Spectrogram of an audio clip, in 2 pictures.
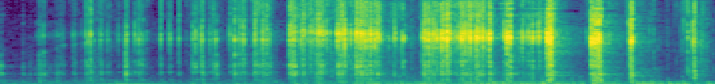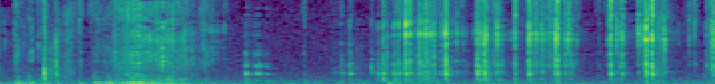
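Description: A hand-held solid purple soap bar, pre-scored in a grid, is scraped with a metal blade so that small cubes break off. The result is a series of crisp, bright scraping and crunching sounds in irregular bursts, loudest in the middle of the clip and softer at the end.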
